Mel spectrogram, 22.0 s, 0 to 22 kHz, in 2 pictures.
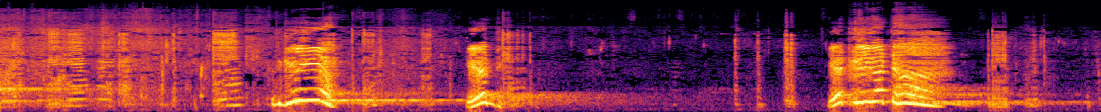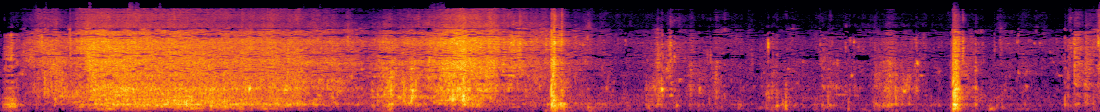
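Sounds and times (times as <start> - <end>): water gushing and splashing: 0.0 - 5.9, 9.8 - 16.8.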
